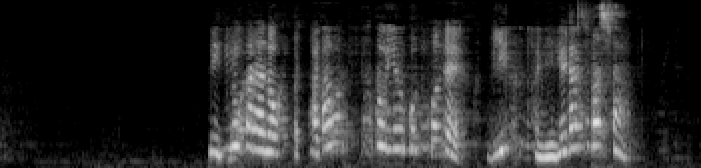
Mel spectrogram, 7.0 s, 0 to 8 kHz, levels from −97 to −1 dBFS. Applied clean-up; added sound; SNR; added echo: neural mask model DeepFilterNet 3.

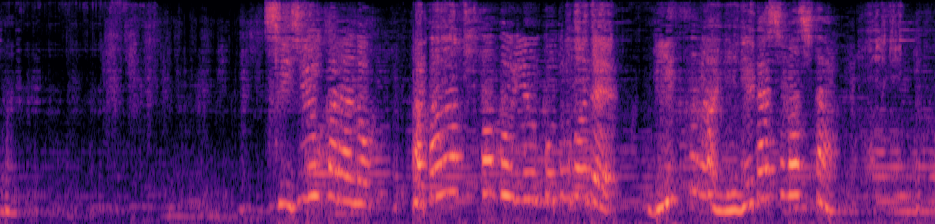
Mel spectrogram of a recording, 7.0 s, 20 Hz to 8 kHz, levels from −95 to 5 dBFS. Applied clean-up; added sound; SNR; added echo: neural separator model SepFormer DNS4.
